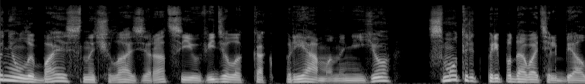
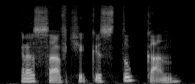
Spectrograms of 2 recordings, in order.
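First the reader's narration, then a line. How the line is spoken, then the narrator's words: Laughing. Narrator (Russian): сквозь смех произнесла Кристина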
